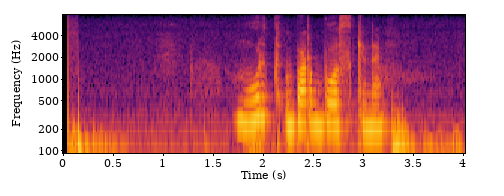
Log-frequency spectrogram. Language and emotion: Russian, neutral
